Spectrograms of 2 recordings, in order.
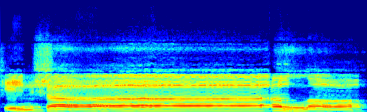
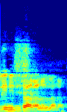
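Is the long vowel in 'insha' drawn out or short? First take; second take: drawn out; short. First: The vowel before the hamza is drawn out. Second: The vowel before the hamza is short. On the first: This is Quranic recitation. "কোরআনে যখন আসবে তখন আমি বলবো" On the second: This is everyday conversational speech. "বাংলায় কথা বলার সময় বলি"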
